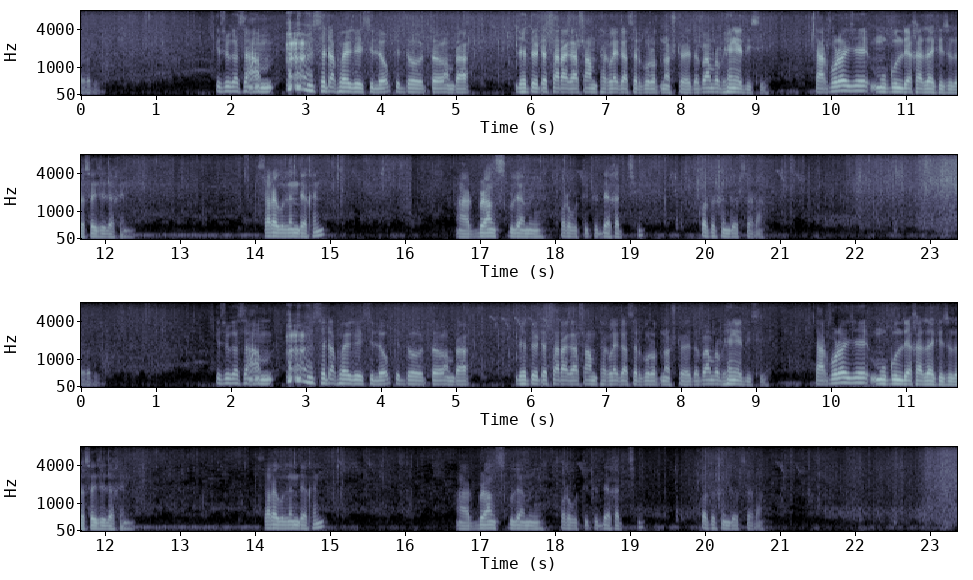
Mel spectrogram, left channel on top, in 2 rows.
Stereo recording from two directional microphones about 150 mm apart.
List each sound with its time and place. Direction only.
1.8 s speech: 5° right (ahead or behind)
8.5 s speech: 10° right (ahead or behind); by 12.3 s 35° right (ahead or behind)
14.1 s speech: 5° right (ahead or behind)
16.6 s speech: 5° left (ahead or behind)
19.9 s speech: 25° left (ahead or behind)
